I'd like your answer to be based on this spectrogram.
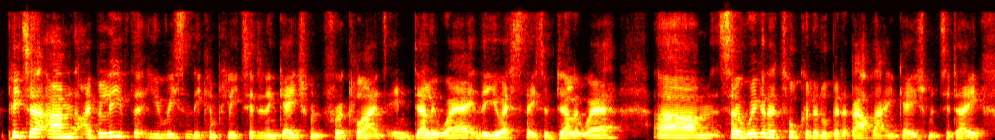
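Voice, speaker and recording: A man's voice: on the high side, fairly quick, fairly bright tone, highs cut off. A man hosting a business interview, asking questions in a polite, formal way. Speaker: interview host, company director.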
